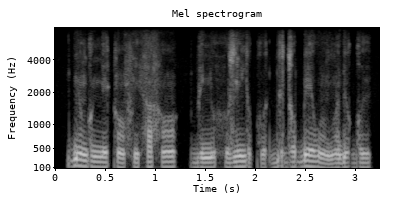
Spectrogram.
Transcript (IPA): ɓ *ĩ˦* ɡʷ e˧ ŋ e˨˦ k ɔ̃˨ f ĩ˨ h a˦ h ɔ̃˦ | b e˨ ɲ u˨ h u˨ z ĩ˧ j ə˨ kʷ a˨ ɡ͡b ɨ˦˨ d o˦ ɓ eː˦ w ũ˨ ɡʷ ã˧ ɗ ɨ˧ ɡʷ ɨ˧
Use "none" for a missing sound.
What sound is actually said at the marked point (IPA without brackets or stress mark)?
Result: ĩ˦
